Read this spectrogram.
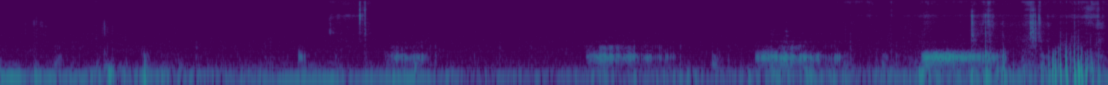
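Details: Hedgehog snoring indoors: soft, raspy breath-like bursts in the mid range, spaced a second or two apart and growing louder toward the end, over a steady low hum with a few faint clicks.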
